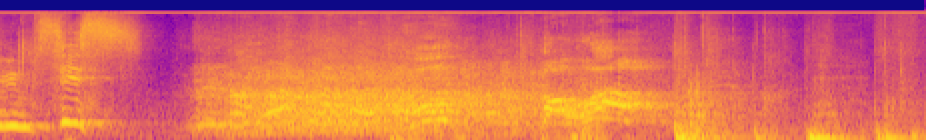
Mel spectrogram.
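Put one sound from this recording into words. Two young women laugh loudly.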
